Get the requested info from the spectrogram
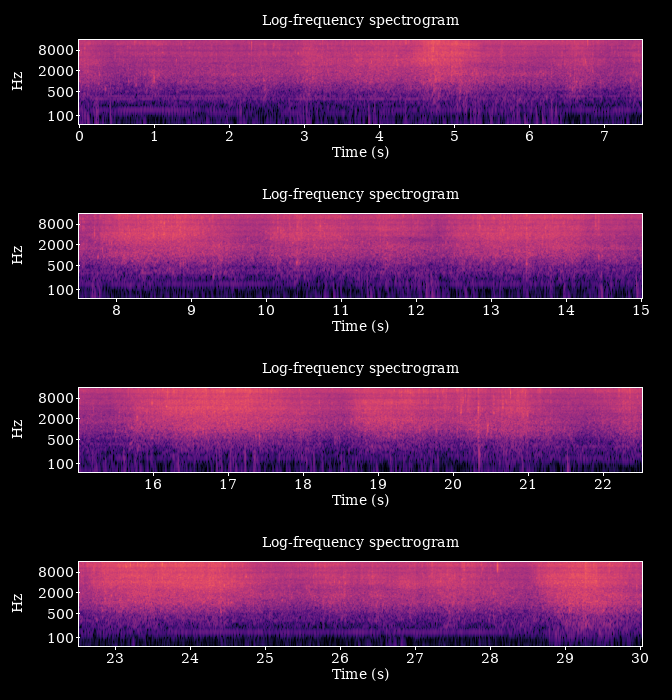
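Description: Small waves breaking and washing up a sandy beach, the surf swelling and easing every few seconds, loudest near the end.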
